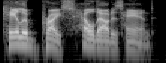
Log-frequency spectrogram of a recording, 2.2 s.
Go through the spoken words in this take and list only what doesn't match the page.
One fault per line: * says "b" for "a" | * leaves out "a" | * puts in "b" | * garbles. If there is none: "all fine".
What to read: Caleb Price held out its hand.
* says "his" for "its"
